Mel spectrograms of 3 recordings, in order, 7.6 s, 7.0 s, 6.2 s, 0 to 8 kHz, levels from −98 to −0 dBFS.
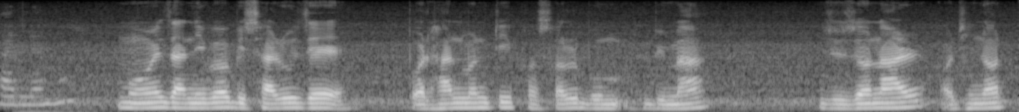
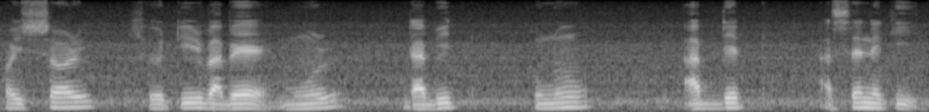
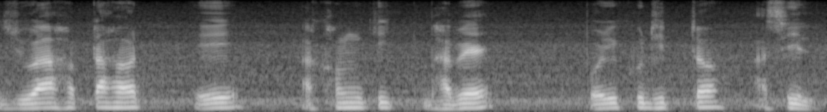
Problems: none marked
